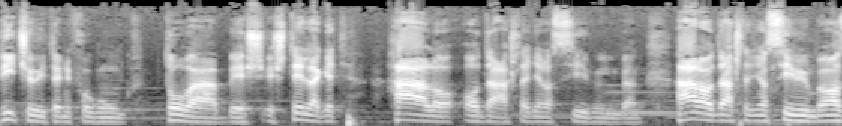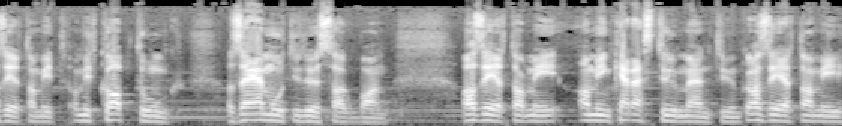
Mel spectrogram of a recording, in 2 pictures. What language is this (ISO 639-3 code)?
hun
